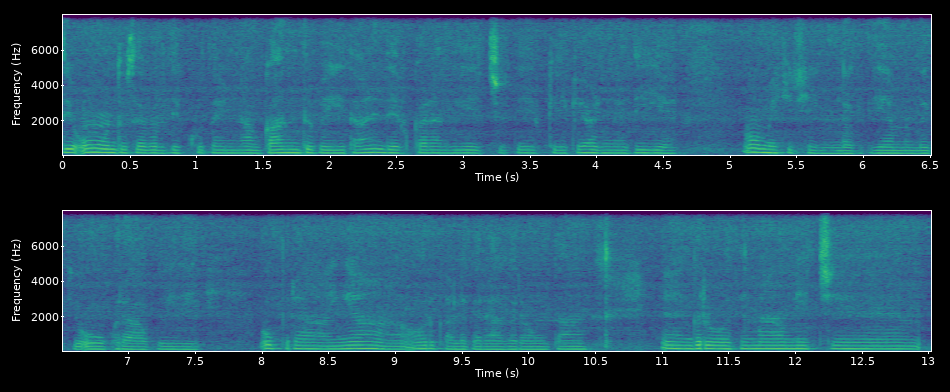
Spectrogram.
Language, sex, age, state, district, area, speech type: Dogri, female, 30-45, Jammu and Kashmir, Udhampur, urban, spontaneous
